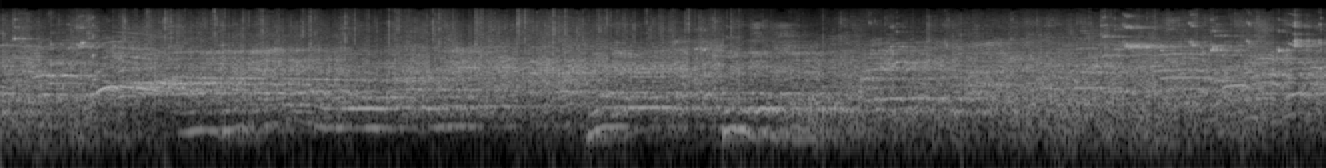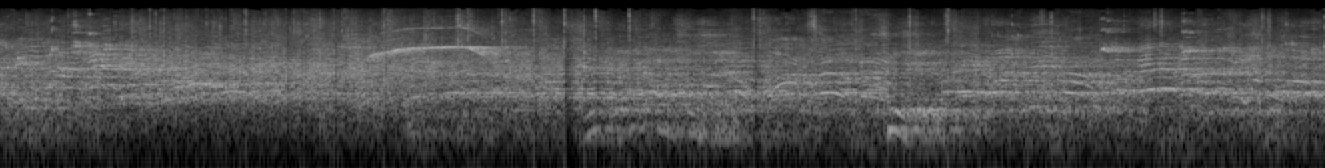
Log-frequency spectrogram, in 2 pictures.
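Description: A large crowd cheers and chatters in a big echoing gym.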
